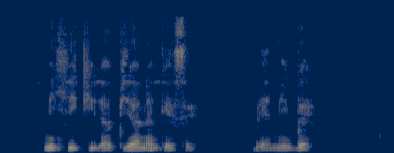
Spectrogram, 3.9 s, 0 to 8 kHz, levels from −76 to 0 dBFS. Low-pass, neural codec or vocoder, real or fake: 7.2 kHz; none; real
